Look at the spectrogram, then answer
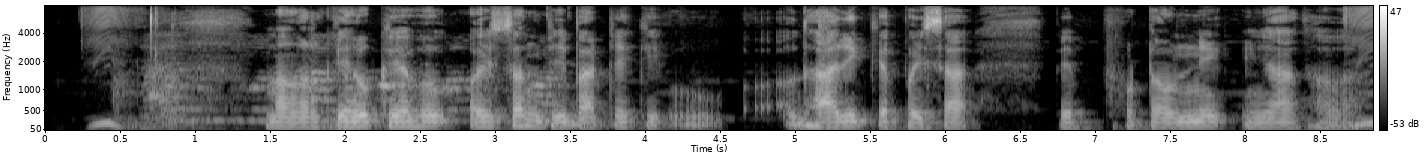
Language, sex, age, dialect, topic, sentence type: Bhojpuri, female, 18-24, Northern, banking, statement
